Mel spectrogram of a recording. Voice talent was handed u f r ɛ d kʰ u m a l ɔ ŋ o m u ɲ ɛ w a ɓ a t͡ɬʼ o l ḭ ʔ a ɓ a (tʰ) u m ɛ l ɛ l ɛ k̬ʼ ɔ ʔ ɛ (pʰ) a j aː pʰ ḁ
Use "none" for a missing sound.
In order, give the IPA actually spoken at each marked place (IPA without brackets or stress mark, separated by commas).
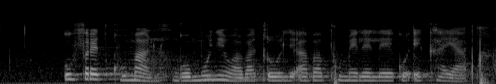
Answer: pʰ, kʰ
